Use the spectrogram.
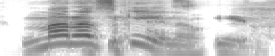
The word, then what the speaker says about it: maraschino: All right, we're using some maraschino. That I pronounce like an Italian, right? Maraschino.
